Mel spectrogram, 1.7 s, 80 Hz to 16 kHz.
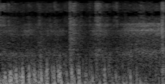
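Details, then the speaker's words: November 1977 Emerson ceiling fan with K63 motor, about 42–43 years old, running fast on low speed (around 180–200 rpm): airflow whoosh with low, uneven crunchy rumble from worn motor bearings, owner believes due for replacement. "this thing's already moving decent on low speed you can hear those crunchy bearings i might run this overnight and just see maybe they they pipe down"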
